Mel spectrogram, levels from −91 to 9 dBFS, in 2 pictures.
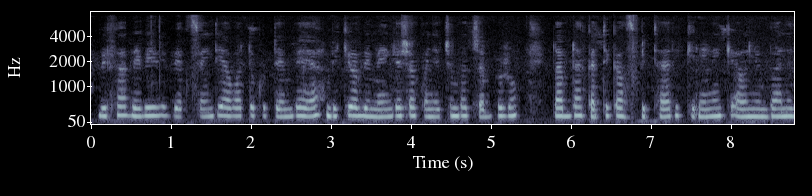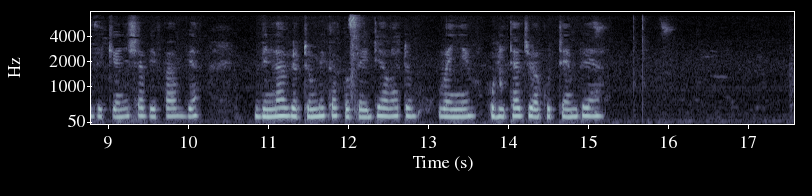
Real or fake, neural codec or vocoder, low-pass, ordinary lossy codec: real; none; 7.2 kHz; AAC, 32 kbps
